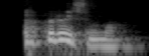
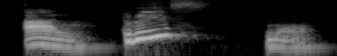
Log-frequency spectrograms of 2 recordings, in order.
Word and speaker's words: altruismo: Son cerradas diferentes y forman parte de la misma sílaba. O sea, hay diptongo ahí. Ya. Altruismo. Truis. Ya. No es altruismo, no. Altruis. Es uno solo.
